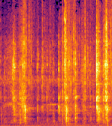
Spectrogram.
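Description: A few light, irregular metallic clicks and clinks as the steel pump handle of a hydraulic bottle-jack shop press is handled and refitted.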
